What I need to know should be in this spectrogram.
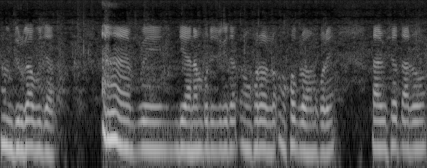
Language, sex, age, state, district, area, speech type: Assamese, male, 18-30, Assam, Darrang, rural, spontaneous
